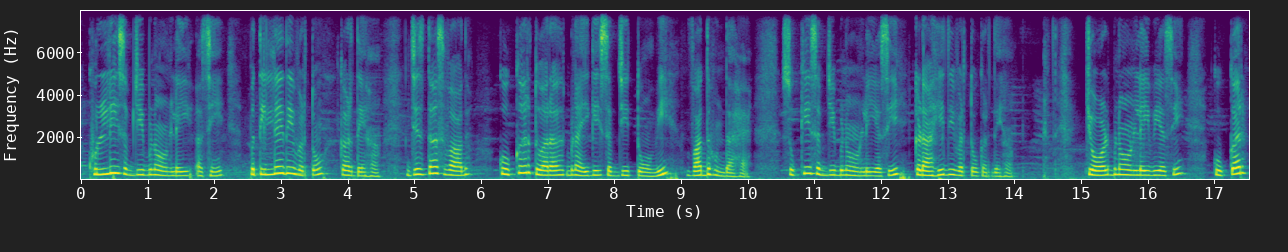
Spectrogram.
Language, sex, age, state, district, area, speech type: Punjabi, female, 18-30, Punjab, Ludhiana, urban, spontaneous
